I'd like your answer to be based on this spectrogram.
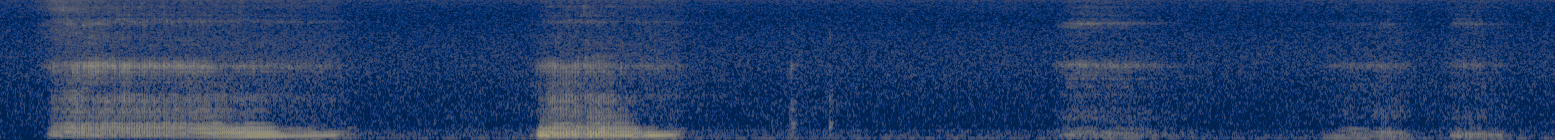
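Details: Spouse whose husband has been imitating their snoring: loud, rough, low rattling snores on inhalation, with quieter snores between; ordinary snoring.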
